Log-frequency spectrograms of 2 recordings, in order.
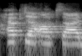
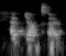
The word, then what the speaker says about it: heptoxide: It's not heptaoxide, it's just heptoxide.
